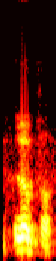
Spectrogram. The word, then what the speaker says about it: লভ্য: লভ্য, বোঝা গেছে না যায় নাই? তাহলে শব্দের মাঝে এবং শেষে যদি জফলা থাকে বা যেই ফলাই থাকুক না কেন, দ্বিত্ব উচ্চারণ করবে, ঠিক আছে।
